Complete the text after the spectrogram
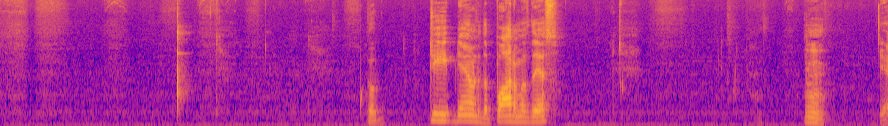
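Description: A spoon scrapes and stirs in a pan.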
